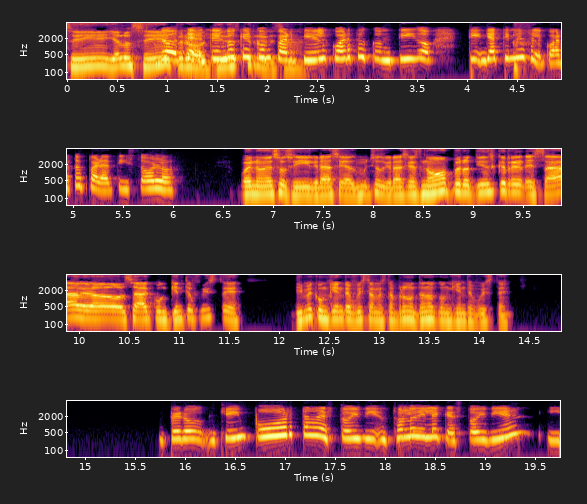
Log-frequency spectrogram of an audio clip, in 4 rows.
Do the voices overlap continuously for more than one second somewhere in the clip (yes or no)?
yes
